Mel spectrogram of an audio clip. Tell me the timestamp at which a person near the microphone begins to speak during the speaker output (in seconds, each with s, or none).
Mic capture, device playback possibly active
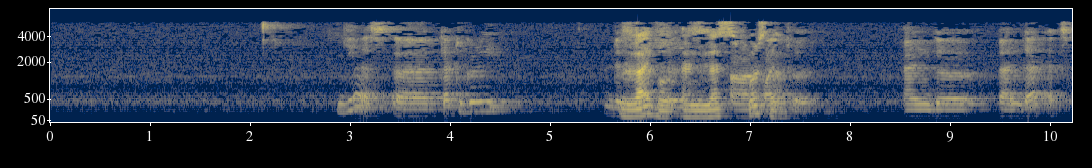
5.7 s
